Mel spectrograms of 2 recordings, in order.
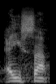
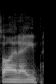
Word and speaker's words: A$AP: This is rapper A$AP Rocky, and you can tell I'm clearly aware of the work, given that I had to ask if you pronounce it $AP. You don't.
